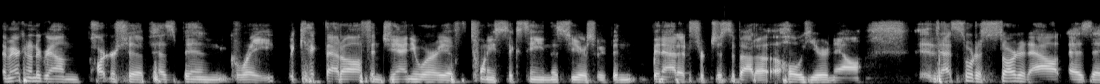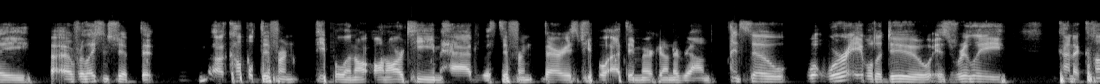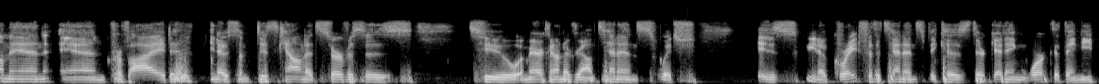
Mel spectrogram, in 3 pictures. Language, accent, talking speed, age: English, American, 175 wpm, 20-39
